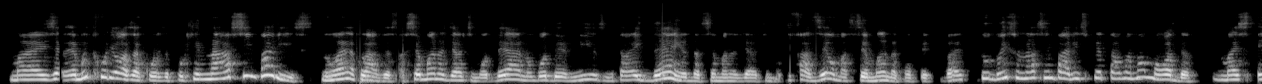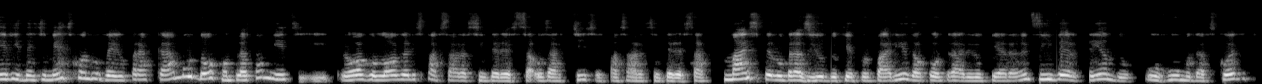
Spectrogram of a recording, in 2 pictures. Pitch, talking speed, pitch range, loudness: 210 Hz, 195 wpm, 175-235 Hz, -15 LUFS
